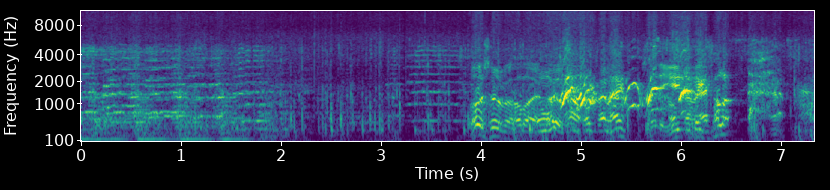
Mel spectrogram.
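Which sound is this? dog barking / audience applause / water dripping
dog barking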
